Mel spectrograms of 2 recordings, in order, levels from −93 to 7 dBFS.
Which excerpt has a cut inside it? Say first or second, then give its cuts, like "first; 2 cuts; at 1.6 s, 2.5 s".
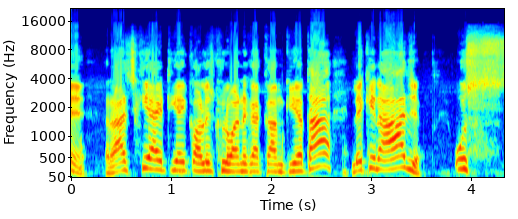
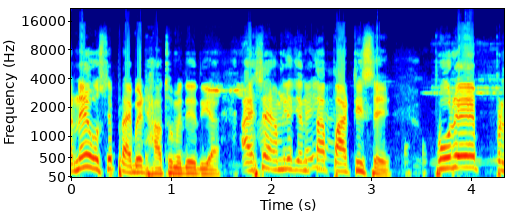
second; 1 cut; at 2.2 s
